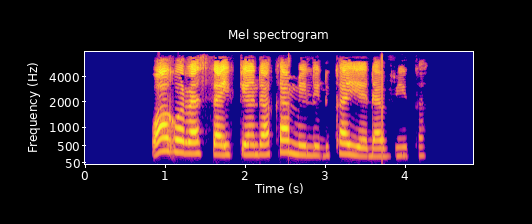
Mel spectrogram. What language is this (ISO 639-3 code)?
dav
